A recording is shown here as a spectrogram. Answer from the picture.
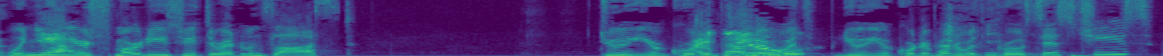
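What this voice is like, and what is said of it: Put-on Canadian accent, lowered voice. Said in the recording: “How was his accent? ... you also drop your voice when you do it ... You blend right in”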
